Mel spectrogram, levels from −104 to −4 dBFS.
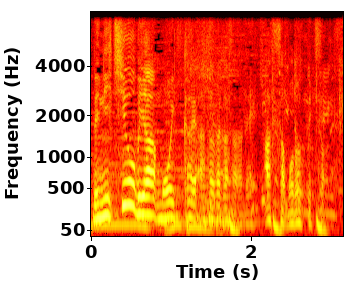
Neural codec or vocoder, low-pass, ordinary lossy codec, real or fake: none; 7.2 kHz; none; real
